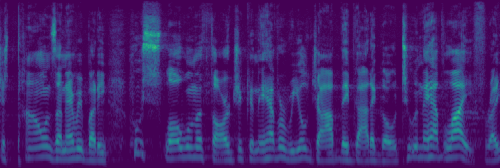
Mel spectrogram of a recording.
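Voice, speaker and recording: With ordinary pitch variation, a man talks at a very fast pace in a fairly high voice. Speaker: crypto company executive. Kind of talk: panel discussion. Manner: loud.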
